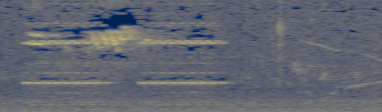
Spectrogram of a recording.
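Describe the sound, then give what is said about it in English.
A telephone rings with two quick, shrill electronic trills in a row, heard over a steady low background hum, then the ringing stops. “Shall I get the phone?”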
